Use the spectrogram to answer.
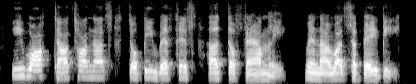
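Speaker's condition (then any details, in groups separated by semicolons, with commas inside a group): Cerebral palsy; speech affected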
